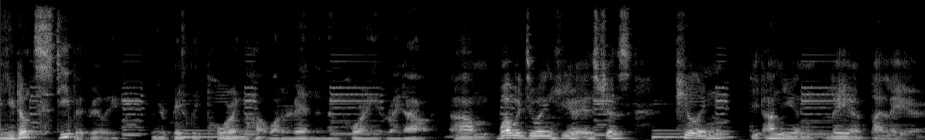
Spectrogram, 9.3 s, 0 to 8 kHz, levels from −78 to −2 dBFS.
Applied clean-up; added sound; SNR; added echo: classical method WPE with log-MMSE.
